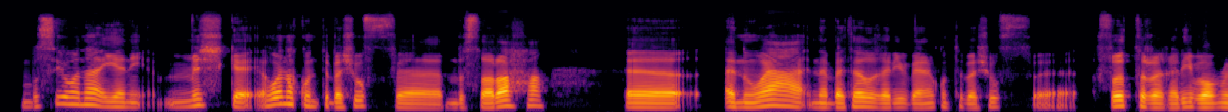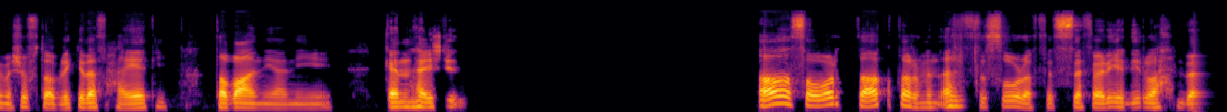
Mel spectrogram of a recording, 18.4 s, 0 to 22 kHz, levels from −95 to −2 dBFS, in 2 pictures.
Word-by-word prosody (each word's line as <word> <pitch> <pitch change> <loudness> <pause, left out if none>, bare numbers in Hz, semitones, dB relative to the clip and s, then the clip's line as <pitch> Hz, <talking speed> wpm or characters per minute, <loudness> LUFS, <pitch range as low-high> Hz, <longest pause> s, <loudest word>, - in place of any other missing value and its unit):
بُصّي، 145 +11 -13
هو 210 -1 -4
أنا 195 -2 -3
يعني 140 -2 -7
مش 170 +7 -10
ك - - -4
هو - - -2
أنا 215 0 -2
كنت 165 -7 -10
باشوف 150 +1 -8 0.4
بصراحة 155 +9 0 0.6
آآ 120 -2 +1 0.3
أنواع 150 +6 -1
نباتات 125 +3 -3
غريبة، 125 -2 -6
يعني 115 - -6
أنا 125 - -14
كنت 135 - -19
باشوف 130 - -12 0.5
فِطر 155 -6 -1
غريب 115 +4 -8
أنا 125 - +5
عُمري 125 0 -5
ما 110 - -6
شُفته 135 +4 -1
قبْل 110 - -2
كده 130 +3 +4
في 130 - -18
حياتي، 120 +5 -1 0.3
طبعًا 120 -1 +7
يعني 110 -1 -12 0.4
كان 140 +1 +5
هيشيل 135 -3 0 2.2
آه 225 +1 +10
صوّرت 205 +2 +2
أكتر - - +4
من 125 +1 -8
1000 155 -1 -2
صورة 150 +2 -1
في - - -18
السفرية 135 +3 +2
دي 125 +1 -10
لوحدها، 120 -2 -2
130 Hz, 140 wpm, -23 LUFS, 120-155 Hz, 2.2 s, آه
